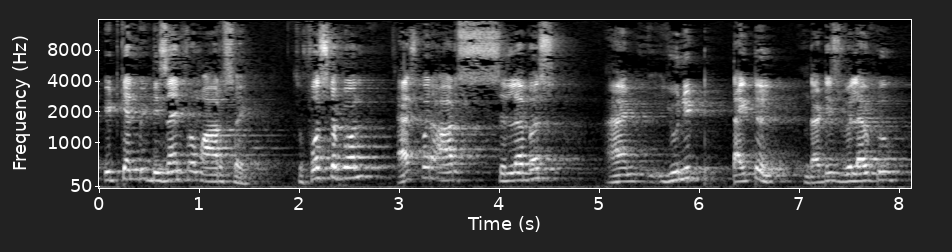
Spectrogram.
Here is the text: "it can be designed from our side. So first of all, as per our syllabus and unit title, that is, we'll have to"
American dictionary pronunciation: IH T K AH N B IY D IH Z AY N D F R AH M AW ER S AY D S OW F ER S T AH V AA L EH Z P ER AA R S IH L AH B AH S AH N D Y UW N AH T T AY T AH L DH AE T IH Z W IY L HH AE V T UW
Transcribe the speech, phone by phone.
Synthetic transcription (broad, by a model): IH T K AH N B IY D IH Z AY N D F R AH M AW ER S AY D S OW F ER S T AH F AA L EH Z F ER AA R S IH L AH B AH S AH N D Y UW N AH T T AY T AH L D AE T IH Z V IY L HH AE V T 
